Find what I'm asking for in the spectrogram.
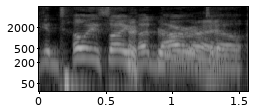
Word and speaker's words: Naruto: Also, Michael B. Jordan pronounces Naruto Nuroto.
